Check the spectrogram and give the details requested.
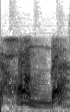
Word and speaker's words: Honda: Allá se dice Honda, porque ellos pronuncian la H.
